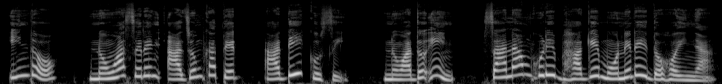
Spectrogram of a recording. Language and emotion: Santali, happy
